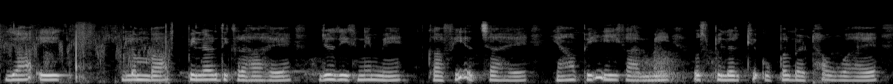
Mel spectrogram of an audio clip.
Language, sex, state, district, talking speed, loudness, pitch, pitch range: Hindi, female, Uttar Pradesh, Varanasi, 160 wpm, -23 LUFS, 205 Hz, 195-215 Hz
